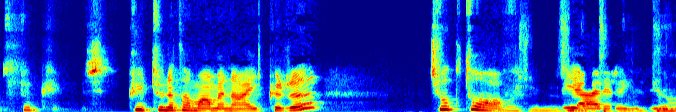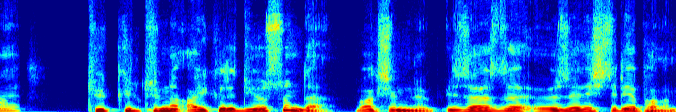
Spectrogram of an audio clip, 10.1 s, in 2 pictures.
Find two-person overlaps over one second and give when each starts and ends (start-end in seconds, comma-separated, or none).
3.6-5.2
